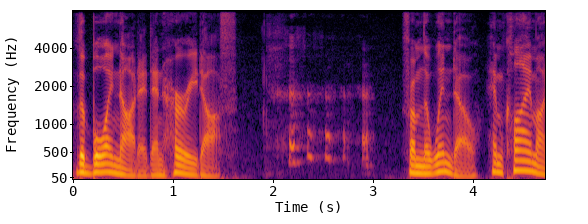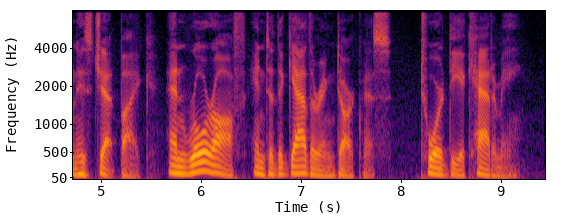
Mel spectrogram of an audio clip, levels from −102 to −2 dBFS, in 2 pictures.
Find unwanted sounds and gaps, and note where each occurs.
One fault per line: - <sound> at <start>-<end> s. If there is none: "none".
- laugh at 1.9-3.0 s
